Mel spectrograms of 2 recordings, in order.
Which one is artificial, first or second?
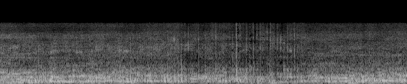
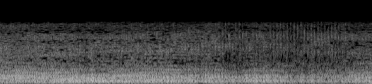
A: first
